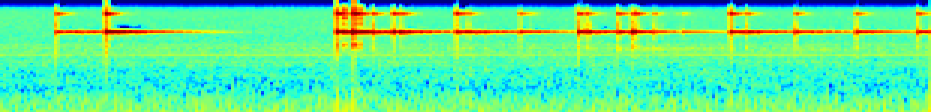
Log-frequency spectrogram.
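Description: A small high-pitched metal chime struck again and again at one pitch, each strike ringing briefly: two strikes under a second in, a quick cluster of strikes a little after two seconds, then single strikes about every half second. A faint steady tone runs underneath.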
